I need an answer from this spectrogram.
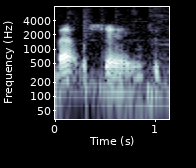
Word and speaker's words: Matlacha: In fact, there's a place by us called Matlacha, which is spelled Matlacha, but it's the way Key West used to be, say, 40 years ago.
